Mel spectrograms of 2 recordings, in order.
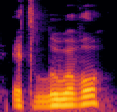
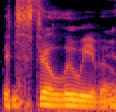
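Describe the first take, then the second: First: It is pronounced the way local residents say it. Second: It is pronounced the way outsiders say it. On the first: This is how people from the city say it. "If you're in Louisville, it's Louisville" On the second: This is how people from elsewhere say it. "But everywhere else, it's still Louisville"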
